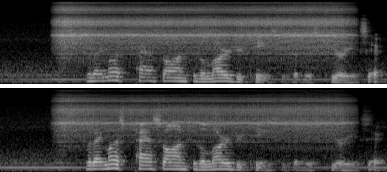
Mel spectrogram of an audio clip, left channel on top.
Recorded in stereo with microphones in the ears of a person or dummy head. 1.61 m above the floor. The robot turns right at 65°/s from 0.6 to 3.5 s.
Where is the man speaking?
80° right, 0.9 m; by 3.8 s 90° left, 0.9 m.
